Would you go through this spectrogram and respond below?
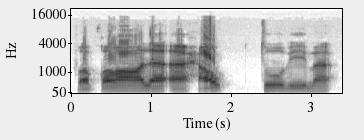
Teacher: Karena idgham. Setiap huruf qalqalah ketika dia idgham maka hilang qalqalahnya. Tapi masih ada sifat huruf ta-nya.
